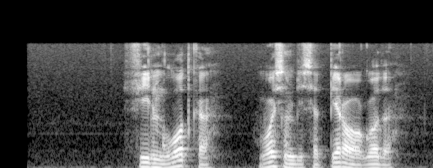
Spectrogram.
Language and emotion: Russian, neutral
